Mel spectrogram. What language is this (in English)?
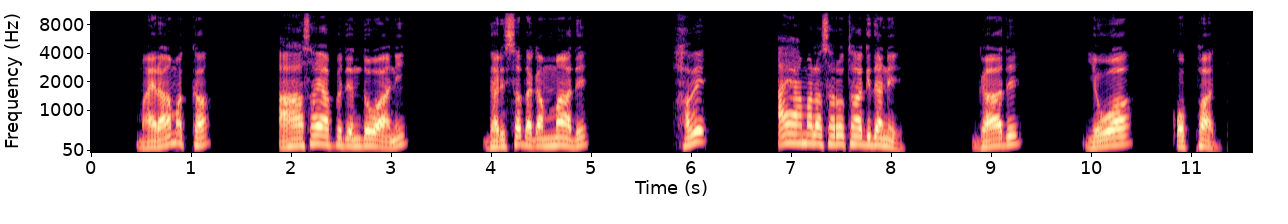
Dawro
